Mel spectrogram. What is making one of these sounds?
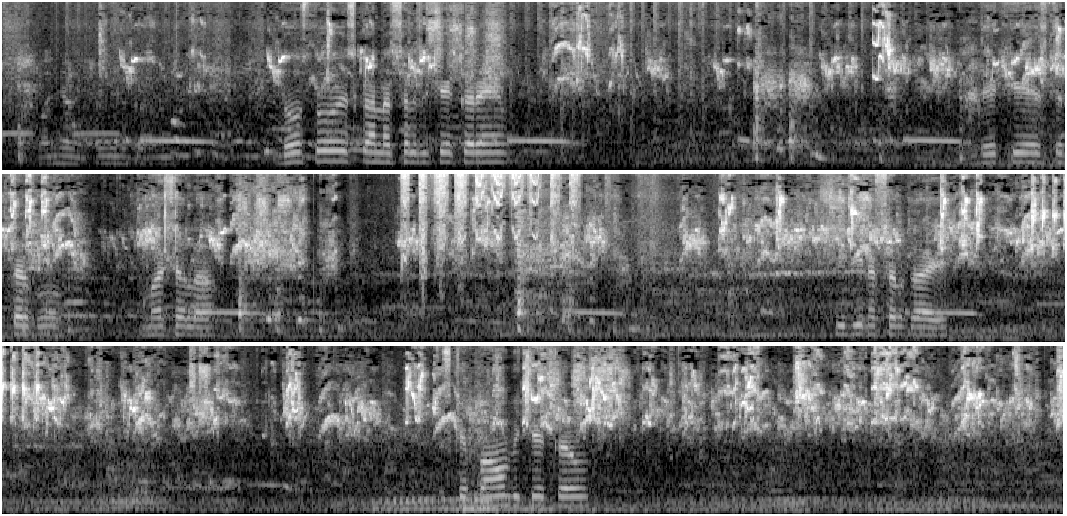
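A caged bird calls and chatters nearby.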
